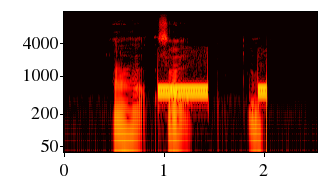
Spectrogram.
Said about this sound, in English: Apologies for that dial tone. That cut out a little bit faster than I was expecting.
